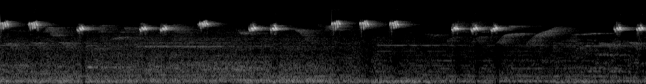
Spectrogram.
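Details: Ruby-cheeked sunbird from Cililin, a contest songbird, gives a string of sharp, very high chirps and short whistles, fairly evenly spaced, some paired, with faint sliding notes in between.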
